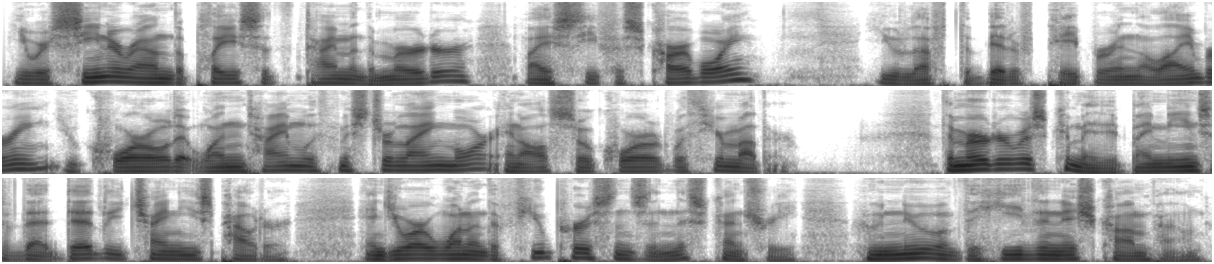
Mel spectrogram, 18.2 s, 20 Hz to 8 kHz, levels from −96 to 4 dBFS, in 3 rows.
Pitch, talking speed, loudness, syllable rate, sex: 100 Hz, 220 wpm, -20 LUFS, 6.2 syllables/s, male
